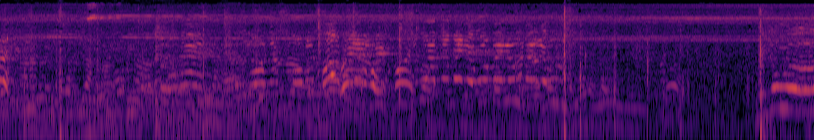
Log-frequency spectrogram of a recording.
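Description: Voices of players and spectators calling out and talking across an open football pitch, with a few sharp knocks; the loudest comes near the end.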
